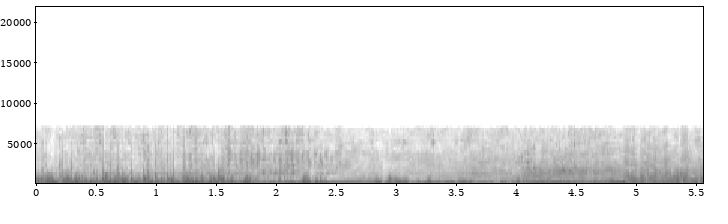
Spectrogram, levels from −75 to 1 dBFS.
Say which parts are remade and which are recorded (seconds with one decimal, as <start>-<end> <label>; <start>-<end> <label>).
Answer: 0.0-2.5 recorded; 2.5-3.9 remade; 3.9-4.5 recorded; 4.5-5.6 remade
